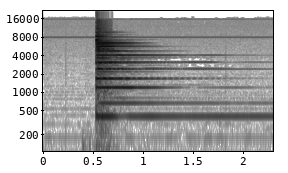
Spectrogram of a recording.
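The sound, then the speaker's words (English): A single strike of a Burmese gong from Chin State rings out, with a sharp metallic attack followed by a long, shimmering sustain that slowly fades. It is fairly loud, with no voices. “Burmese gong from the Chin state.”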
